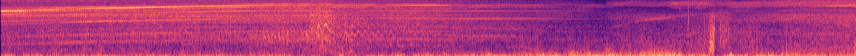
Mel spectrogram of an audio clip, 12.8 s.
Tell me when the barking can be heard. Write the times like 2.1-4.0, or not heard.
not heard.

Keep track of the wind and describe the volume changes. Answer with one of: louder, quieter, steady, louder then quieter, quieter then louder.
louder.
